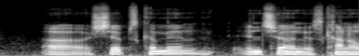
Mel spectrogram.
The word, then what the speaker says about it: Incheon: It's I say it's Incheon, but like Incheon. of course I think like the native Koreans, they will pronounce it just a little bit different.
